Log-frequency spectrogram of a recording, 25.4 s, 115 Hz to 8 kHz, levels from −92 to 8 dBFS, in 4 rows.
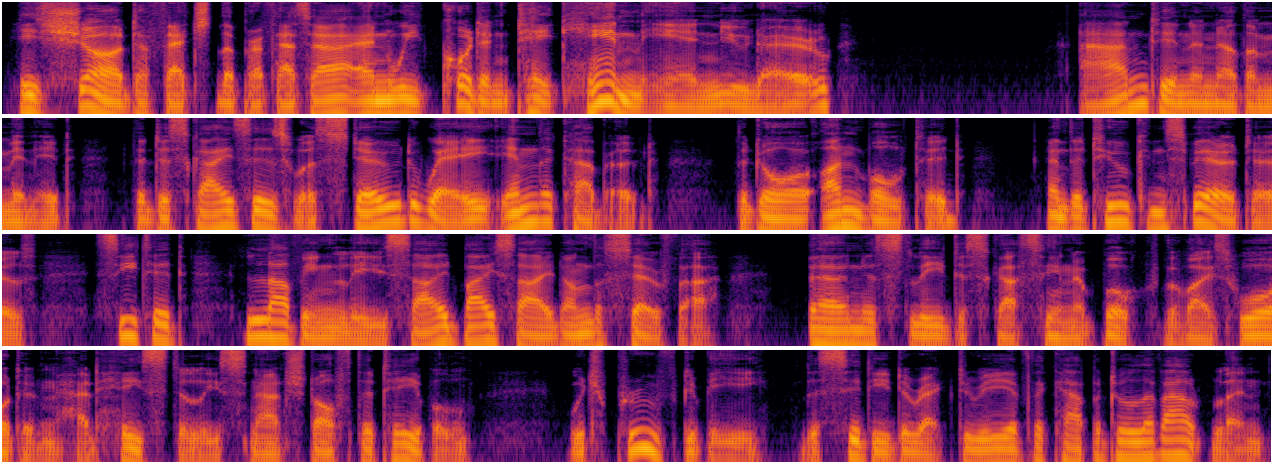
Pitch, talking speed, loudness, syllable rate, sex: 95 Hz, 155 wpm, -20 LUFS, 4.9 syllables/s, male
